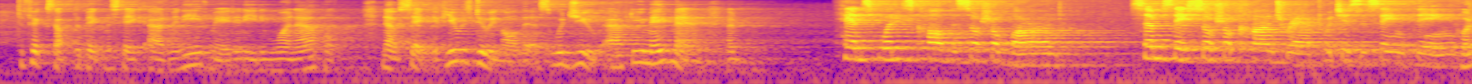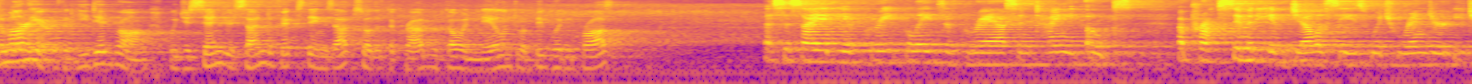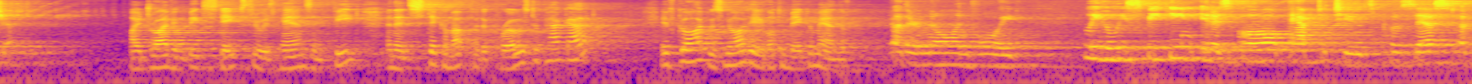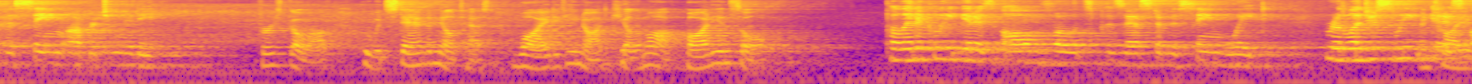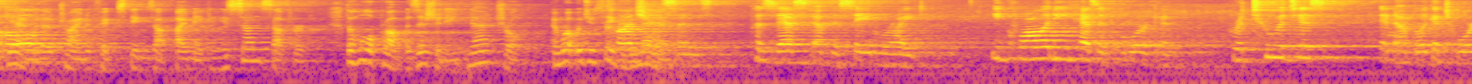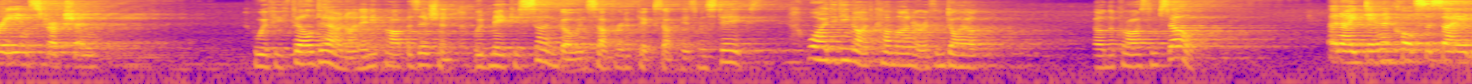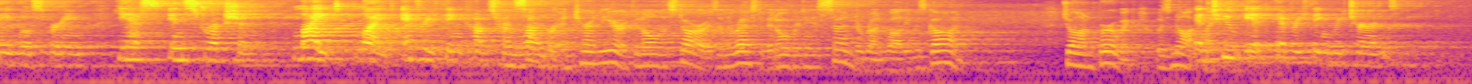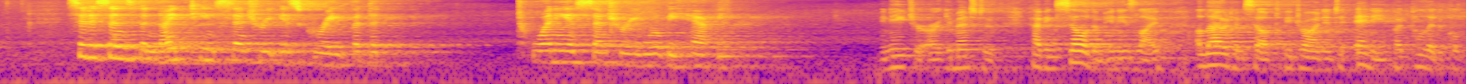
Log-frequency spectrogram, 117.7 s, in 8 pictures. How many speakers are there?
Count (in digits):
2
